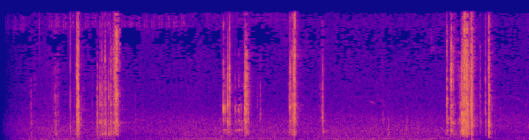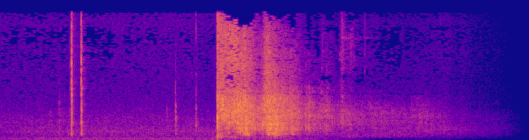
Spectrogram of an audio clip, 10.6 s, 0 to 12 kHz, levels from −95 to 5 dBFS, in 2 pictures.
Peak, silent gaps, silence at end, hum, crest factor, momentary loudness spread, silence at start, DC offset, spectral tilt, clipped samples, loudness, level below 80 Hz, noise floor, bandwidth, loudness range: -2 dBFS; none; 1.75 s; none; 24 dB; 25 LU; 0.55 s; under 0.1%; 1.5 dB/octave; under 0.1%; -20 LUFS; -64 dBFS; -69 dBFS; 11.5 kHz; 8 LU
